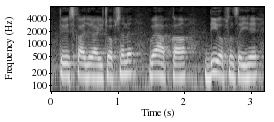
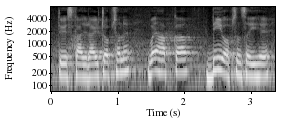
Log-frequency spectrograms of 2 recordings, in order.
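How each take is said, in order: No difference in how they are said.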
